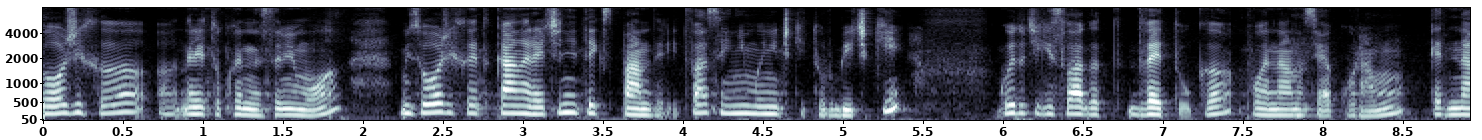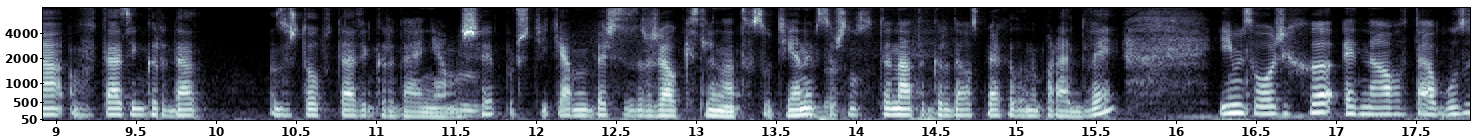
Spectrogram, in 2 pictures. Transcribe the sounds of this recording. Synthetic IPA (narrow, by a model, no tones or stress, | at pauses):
slˠɔʒixənɐlit̪ukɛnɛsɤmimoəmislˠɔʒixəɛt̪ɐ̥kanɐɾɛt͡ʃɛnit̪ɛːkspand̪ɛ̰ɾḭt̪ovasəɛd̪nimənit͡ʃkit̪ʊɾbit͡ʃkʲikoit̪ʊt̪iɡʲislˠaɡət̪d̪vɛt̪ṵkəpoɛd̪nanɐfsʲjakoɾamoɛd̪navɐft̪aziɡɾɐd̪a | zɐʃt̪ɔt̪ʊ̥t̪aziɡɾɐd̪aɛnʲa̰məʃɛpot͡ʃt̪it̪ʲjamibɛʃɛzɾɐʒalˠki̥slɛnat̪ə̥fsot̪iɛnəfsɤʃnʊst̪o̥t̪ɛd̪nat̪əɡɾɐd̪aʊspʲjaxəd̪ɐnɐpɾavʲəd̪vɛ | imislˠɔʒixəʔɛd̪navɐft̪abuzə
